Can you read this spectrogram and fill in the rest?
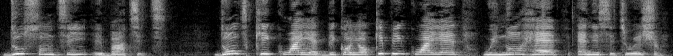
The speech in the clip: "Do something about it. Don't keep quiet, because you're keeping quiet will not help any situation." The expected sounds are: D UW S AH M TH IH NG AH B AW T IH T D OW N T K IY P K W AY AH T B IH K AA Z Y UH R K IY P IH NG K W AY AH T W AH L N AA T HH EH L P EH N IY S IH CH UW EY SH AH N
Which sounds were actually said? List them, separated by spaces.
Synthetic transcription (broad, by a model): D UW S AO M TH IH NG AH B AW T IH T D OW N T K IY P K W AY AH T B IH K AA S Y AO K IY P IH NG K W AY AH T W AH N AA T HH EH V EH N IY S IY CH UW EY SH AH N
